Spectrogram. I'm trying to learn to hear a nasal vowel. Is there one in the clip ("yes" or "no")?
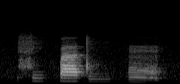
yes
